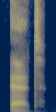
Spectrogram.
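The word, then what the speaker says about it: את: It's pronounced at.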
